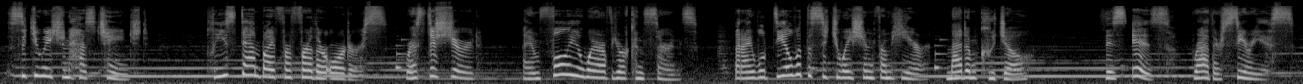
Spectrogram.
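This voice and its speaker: A young female island leader in a game. Her voice is high, her phrasing formal and measured. She stays polite yet firm, with music faintly behind her. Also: expressive. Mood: commanding, composed. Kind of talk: video game voice acting. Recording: soft music under the voice.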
